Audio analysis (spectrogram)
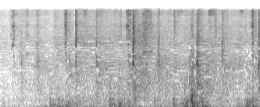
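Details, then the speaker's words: Renault Duster with rear knocking complaints, car rocked on the ground with the exhaust checked as secure: dull low thuds about every two-thirds of a second from the trunk. A loose jack and fire extinguishers are knocking, and the fix is to secure them. "Стук идёт. Стой, качай. Всё. В общем, необходимо закрепить домкрат."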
